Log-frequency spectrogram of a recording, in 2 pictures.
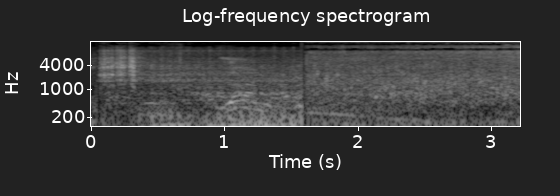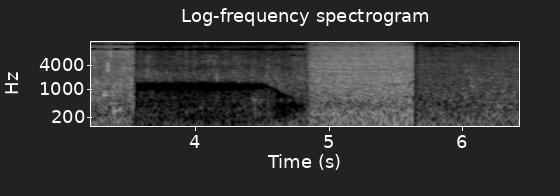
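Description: Outdoor market ambience in short spliced snippets: a murmur of voices with a low rumble, then stretches of steady hiss, with abrupt jumps in level at each cut and the loudest hiss about five seconds in.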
